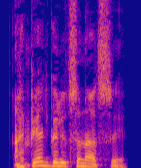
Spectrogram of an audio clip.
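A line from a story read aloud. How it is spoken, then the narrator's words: Exclamation. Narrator (Russian): воскликнул Лэнгдон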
